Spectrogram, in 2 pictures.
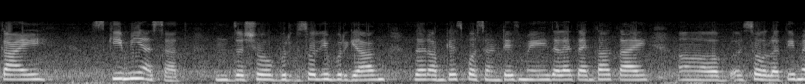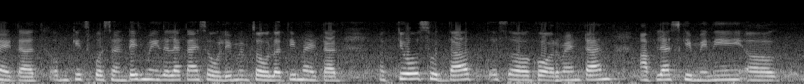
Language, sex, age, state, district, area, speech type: Goan Konkani, female, 30-45, Goa, Salcete, urban, spontaneous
